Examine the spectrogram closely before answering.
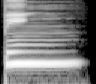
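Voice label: "bing" Mandarin, second tone, pronunciation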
